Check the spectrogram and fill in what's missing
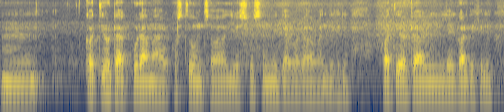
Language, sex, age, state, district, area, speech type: Nepali, male, 30-45, West Bengal, Darjeeling, rural, spontaneous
